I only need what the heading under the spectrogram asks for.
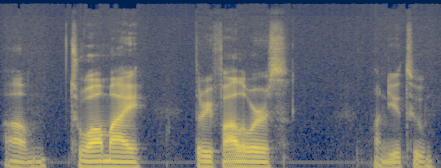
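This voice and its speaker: Podcast host, male, low gravelly voice, laid-back and jokey. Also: level tone, slow pace. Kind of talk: casual chat.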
